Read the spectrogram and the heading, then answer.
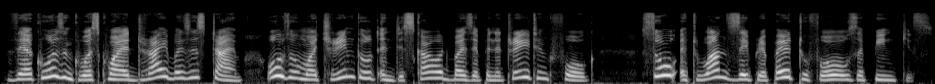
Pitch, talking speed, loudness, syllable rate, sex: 250 Hz, 165 wpm, -17 LUFS, 4.8 syllables/s, female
